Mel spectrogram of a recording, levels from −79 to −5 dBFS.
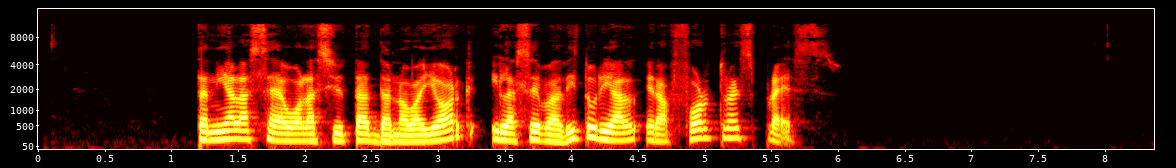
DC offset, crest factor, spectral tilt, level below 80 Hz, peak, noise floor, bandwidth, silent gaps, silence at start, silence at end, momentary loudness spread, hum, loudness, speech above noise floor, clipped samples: under 0.1%; 16 dB; -6.5 dB/octave; -54 dBFS; 0 dBFS; -73 dBFS; 11.5 kHz; none; 1.2 s; 2.7 s; 9 LU; none; -14 LUFS; 60 dB; under 0.1%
